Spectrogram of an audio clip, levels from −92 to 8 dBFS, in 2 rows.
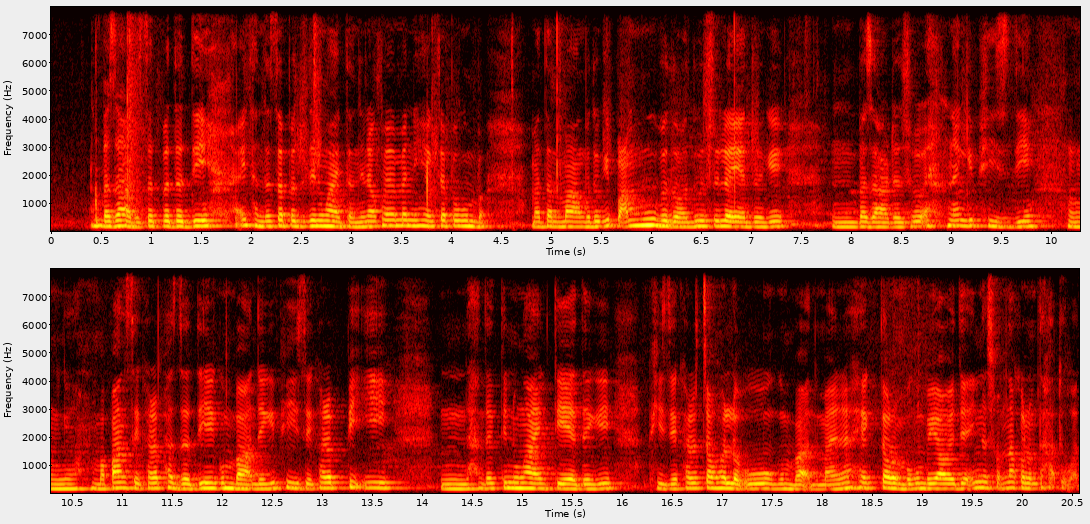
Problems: background sounds at intervals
